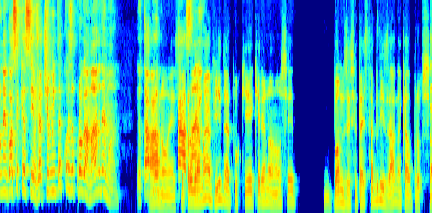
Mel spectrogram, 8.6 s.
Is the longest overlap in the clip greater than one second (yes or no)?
yes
